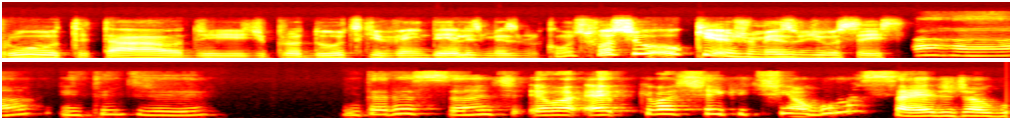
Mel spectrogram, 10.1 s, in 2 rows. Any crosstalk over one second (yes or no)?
no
